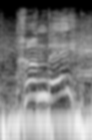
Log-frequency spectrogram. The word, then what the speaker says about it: Hyundai: So on the show this morning, we're talking about words that we can't pronounce, because I've been saying Hyundai wrong my whole life. It's Hyundai! I'm going to get a brand new Hyundai! The Americans were right about it!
